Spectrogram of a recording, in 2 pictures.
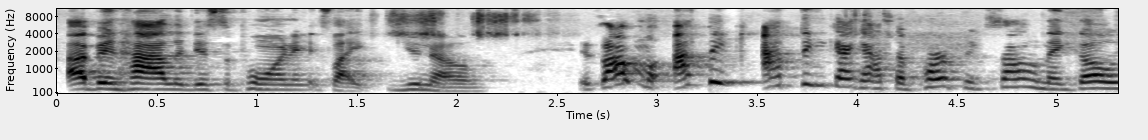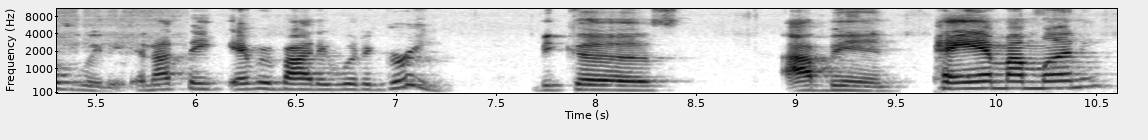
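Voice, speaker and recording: A woman in a relaxed sports talk show, her voice sitting in a middle pitch. She talks loosely with fillers and drops into a lower, softer tone while she weighs her picks. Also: fairly quick. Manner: animated, loud and laughing when worked up. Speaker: podcast co-host. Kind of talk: casual sports chat.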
